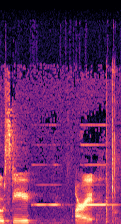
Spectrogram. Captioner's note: timer beeps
